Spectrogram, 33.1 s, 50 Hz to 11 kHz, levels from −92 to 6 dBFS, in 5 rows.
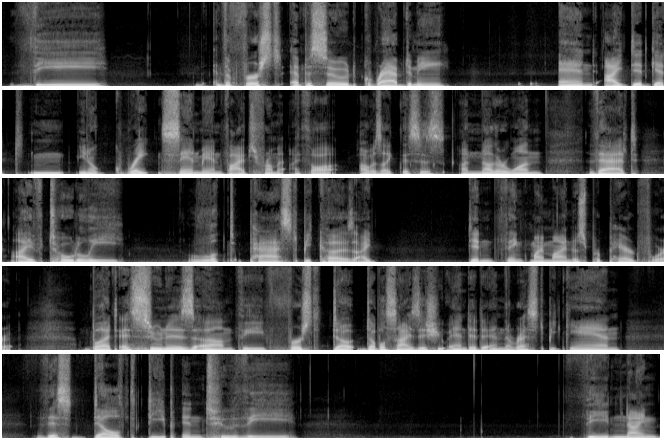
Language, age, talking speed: English, 30-49, 115 wpm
